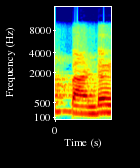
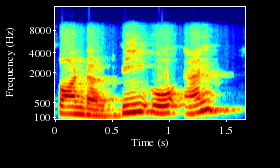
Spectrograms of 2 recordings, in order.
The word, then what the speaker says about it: ponder: जैसे पहला पैंडर, actually it's नॉट पैंडर, इट्स पॉन्डर, PONDER.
